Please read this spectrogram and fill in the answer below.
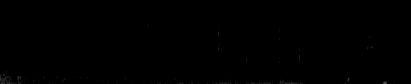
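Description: Faint, scattered clicks of a computer keyboard and mouse against near silence, about six of them spread over the last few seconds.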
